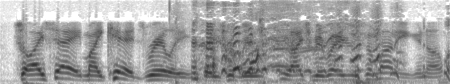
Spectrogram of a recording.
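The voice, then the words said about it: Jerry Lewis impression. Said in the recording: “How about Jerry Lewis? ... Let's hear if you do his impression. ... Jerry Lewis on a telethon.”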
